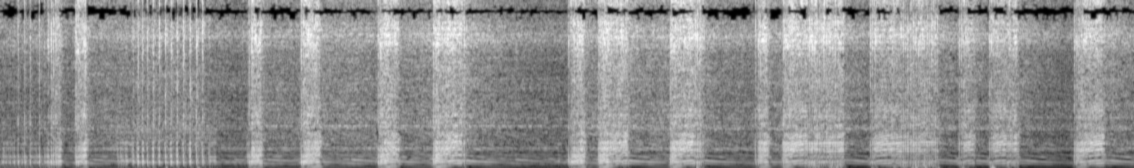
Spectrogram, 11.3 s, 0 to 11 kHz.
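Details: McCulloch 850 chainsaw with a heavily worked ported cylinder: crisp two-stroke snarl rising and falling in quick blips, then holding clean at high rpm with a little more left; strong, healthy saw.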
